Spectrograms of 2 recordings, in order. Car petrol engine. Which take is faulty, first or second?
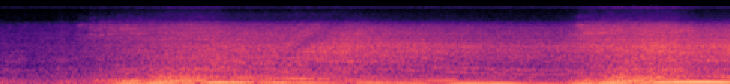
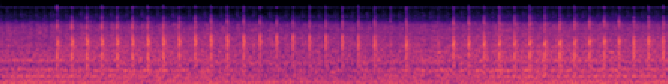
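second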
